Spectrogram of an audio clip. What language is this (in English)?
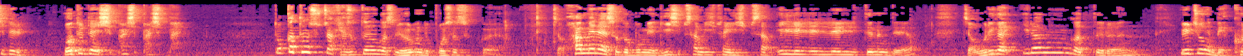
Korean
